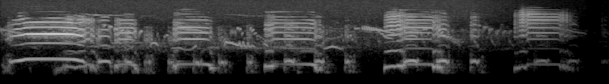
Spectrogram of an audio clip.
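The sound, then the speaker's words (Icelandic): Large birds call loudly in a steady series of hoarse, trumpet-like honks, several voices overlapping in rough bursts for a few seconds before fading out. No one speaks. “Það heyrist hátt í þeim svona eins og lúðra, rámur lúðrablástur.”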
